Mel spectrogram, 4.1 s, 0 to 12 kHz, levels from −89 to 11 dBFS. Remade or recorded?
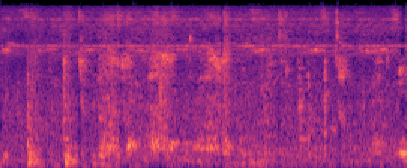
recorded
